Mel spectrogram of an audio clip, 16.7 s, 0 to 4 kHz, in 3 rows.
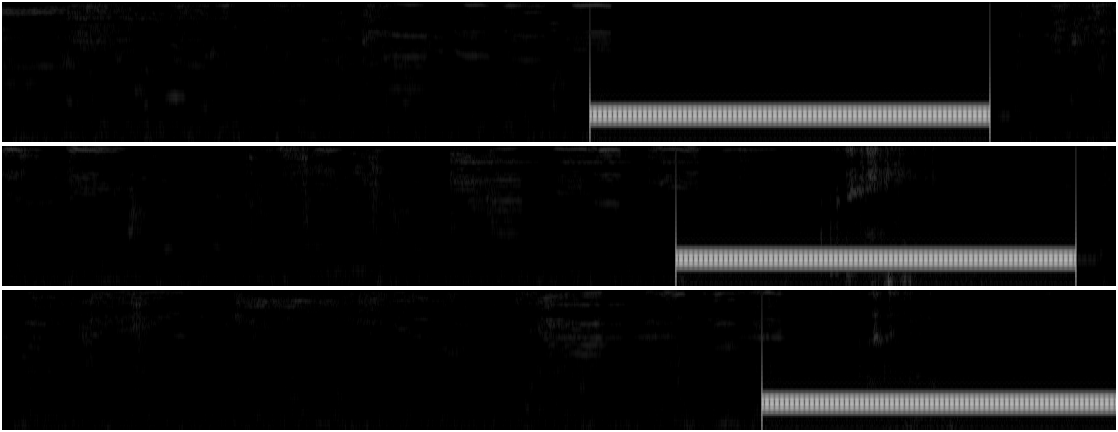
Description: Ringback tone (North America), 440 + 480 Hz.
